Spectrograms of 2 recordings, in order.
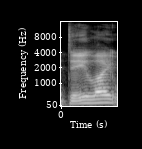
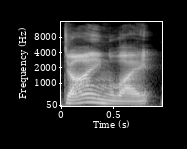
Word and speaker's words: Dying Light: Oh shoot, Dying Light. Am I saying it wrong? It's Dying Light? Is that the game? Yeah, Dying Light. I was saying Daylight, huh?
